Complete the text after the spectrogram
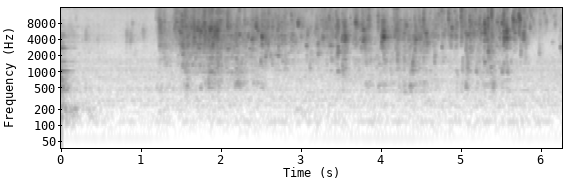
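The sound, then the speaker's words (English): Water is poured steadily into a cooking pot of pasta, a continuous splashing rush that starts after a brief quiet moment and keeps going with slight gurgling fluctuations, with no voices. “Grown-ups, you can help pour the water in if it's too heavy for your young chefs so you don't spill.”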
